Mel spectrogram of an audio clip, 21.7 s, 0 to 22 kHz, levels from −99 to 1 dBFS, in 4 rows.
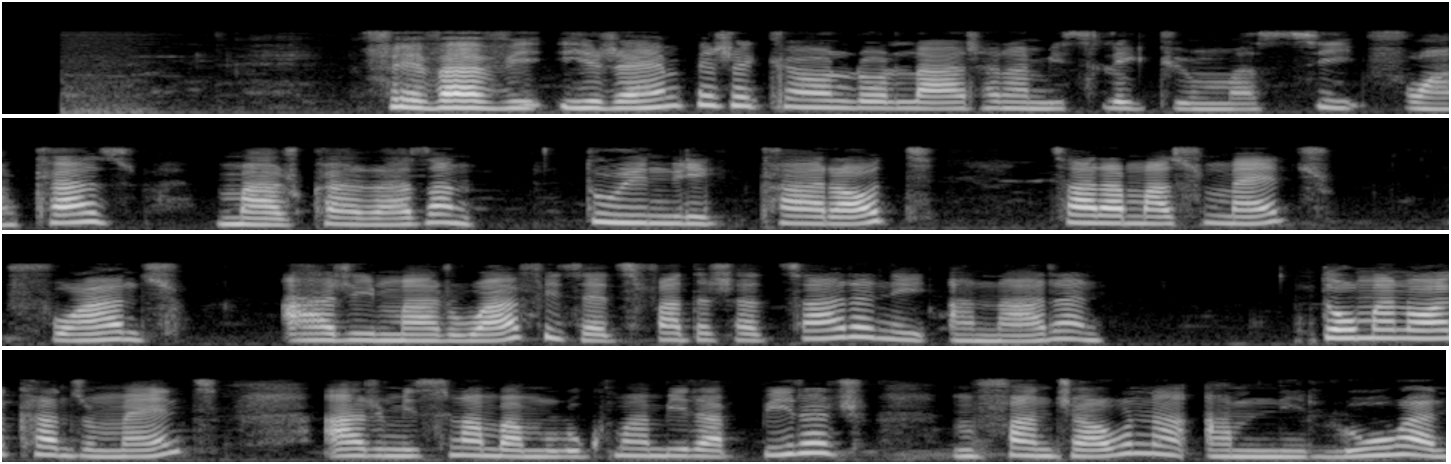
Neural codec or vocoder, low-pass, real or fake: none; 7.2 kHz; real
